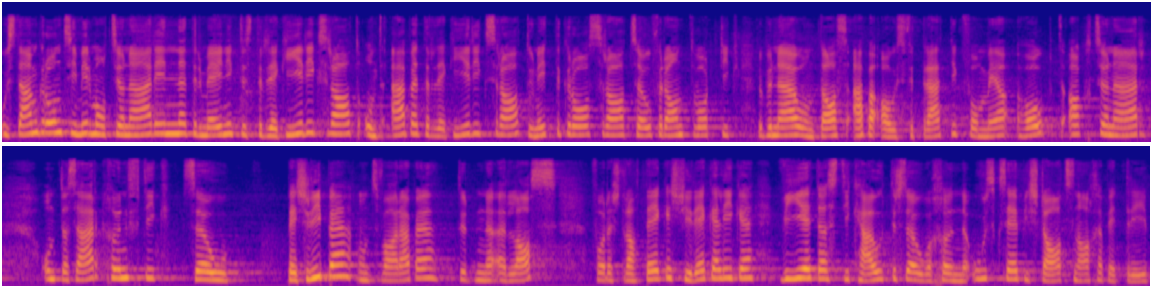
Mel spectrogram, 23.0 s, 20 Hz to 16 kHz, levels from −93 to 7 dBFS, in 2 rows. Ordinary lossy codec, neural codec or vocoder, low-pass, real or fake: none; none; 10.8 kHz; real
